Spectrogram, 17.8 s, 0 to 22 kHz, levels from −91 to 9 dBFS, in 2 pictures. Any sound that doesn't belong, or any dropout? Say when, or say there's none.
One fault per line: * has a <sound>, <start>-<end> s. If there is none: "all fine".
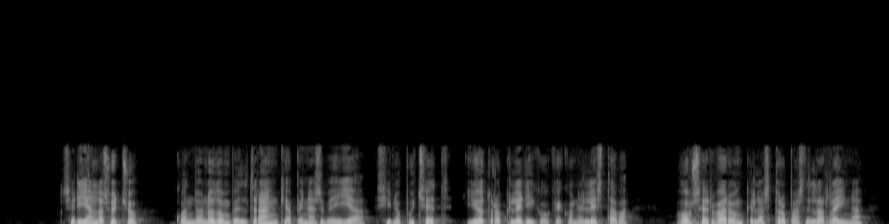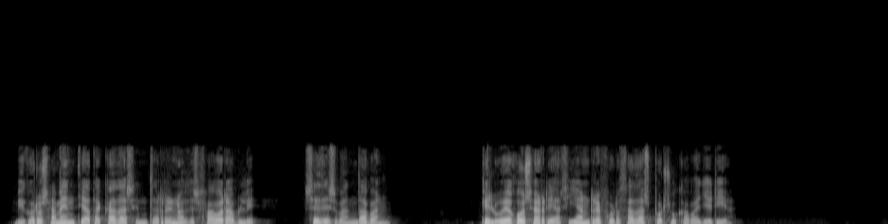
all fine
